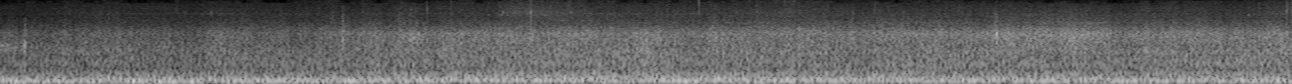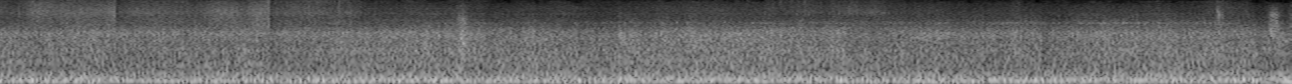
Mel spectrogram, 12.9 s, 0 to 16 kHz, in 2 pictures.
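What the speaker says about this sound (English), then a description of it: "But your patience has been rewarded with the 757 rocket ship heading over to the runway." Boeing 757 jet taxiing toward the runway at Cleveland Hopkins airport, a steady broad engine roar with wind buffeting the microphone, sustained and even throughout without speech.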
